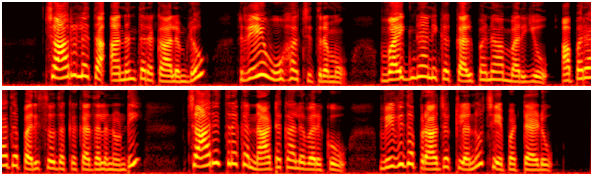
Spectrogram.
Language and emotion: Telugu, neutral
